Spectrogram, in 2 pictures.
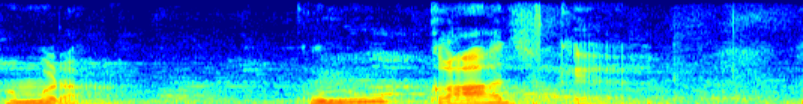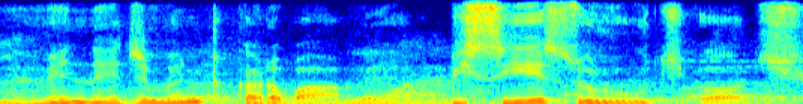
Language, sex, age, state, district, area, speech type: Maithili, male, 45-60, Bihar, Madhubani, rural, spontaneous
